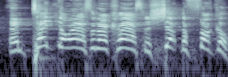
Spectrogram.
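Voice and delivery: high, loud scolding mom; angry mother. Retold or imitated. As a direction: bark orders like a mom. Mother ordering.

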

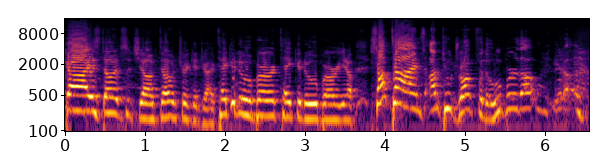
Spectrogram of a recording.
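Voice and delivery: normal talking voice

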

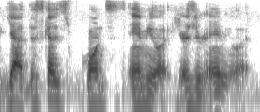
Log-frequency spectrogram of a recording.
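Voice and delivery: normal talking voice

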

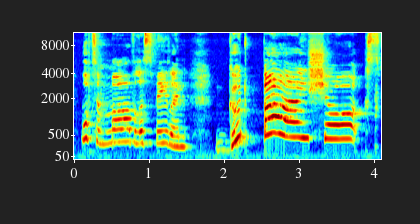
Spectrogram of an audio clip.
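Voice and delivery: high, elated exclamations; delighted cries. A narrator's reading. Crew waving off the sharks, delighted cries. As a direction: cry out gleefully, peaking on the goodbye. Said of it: "they cried".

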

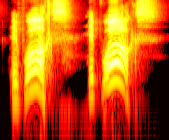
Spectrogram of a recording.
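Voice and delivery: loud high cry, building on the repeat; alarmed disbelieving yell; startled shout. Acted. Uncle's startled cry, acted again.

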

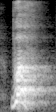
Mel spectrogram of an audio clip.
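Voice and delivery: short, very loud bark; dog woof. A narrator's reading. Dog hears of the plot, loud barking. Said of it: "said the dog".

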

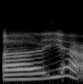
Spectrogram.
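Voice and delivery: normal talking voice

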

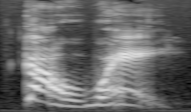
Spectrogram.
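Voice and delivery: loud, gruff order from a goblin; goblin shout. A narrator's reading. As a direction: shout it to drive them off. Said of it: "he shouted".

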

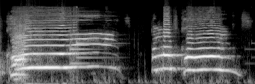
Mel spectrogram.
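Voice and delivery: very high, drawn-out excited shout; gasp, then squeal with delight; gleeful squeal. Real, not acted. Player spotting coins in the game, gleeful squeal.

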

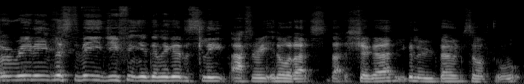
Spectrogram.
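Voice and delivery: high teasing scold; playful telling-off in a high voice; mock scolding. Teasing Mister B on stream.

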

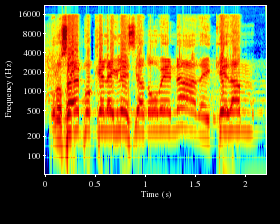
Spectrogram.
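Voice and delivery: high, fired-up pulpit preaching; rally the church from the pulpit; preaching at full force. Acted. Pastor rousing the congregation with fiery preaching.

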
